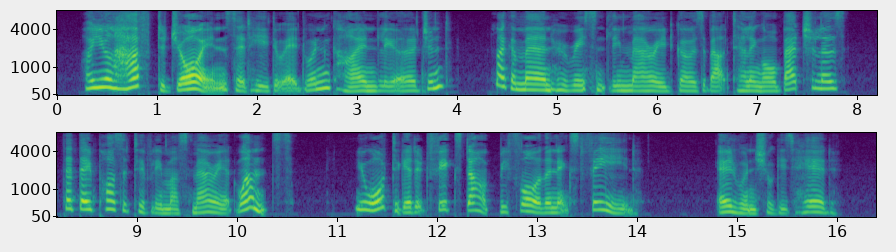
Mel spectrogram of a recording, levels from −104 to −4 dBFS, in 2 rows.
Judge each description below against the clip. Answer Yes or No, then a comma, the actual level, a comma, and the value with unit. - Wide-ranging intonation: Yes, wide, 7.1 semitones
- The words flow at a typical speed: Yes, average, 160 wpm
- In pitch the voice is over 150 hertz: Yes, high, 190 Hz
